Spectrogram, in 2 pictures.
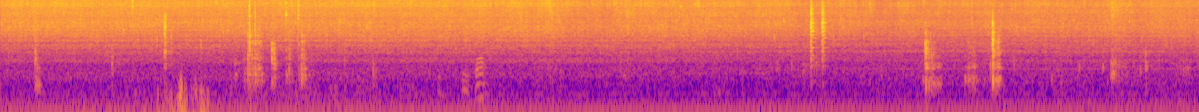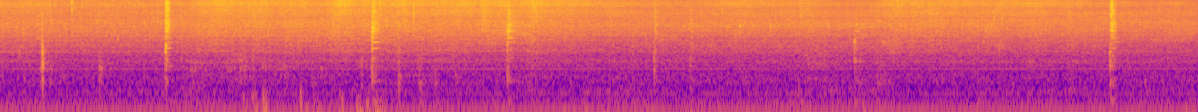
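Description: Meat sizzling as it fries in a black cauldron over a wood fire, a steady hiss throughout. Scattered sharp clicks and knocks come as the meat is stirred with a long wooden spoon.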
